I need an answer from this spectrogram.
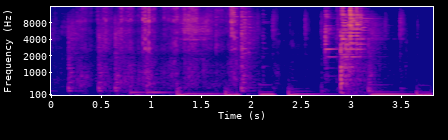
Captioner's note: knife cutting; upbeat music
